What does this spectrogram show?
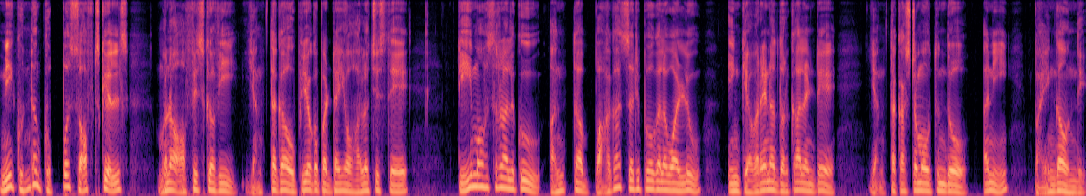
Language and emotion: Telugu, fearful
